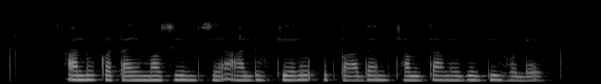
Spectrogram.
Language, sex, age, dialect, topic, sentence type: Maithili, female, 60-100, Angika, agriculture, statement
